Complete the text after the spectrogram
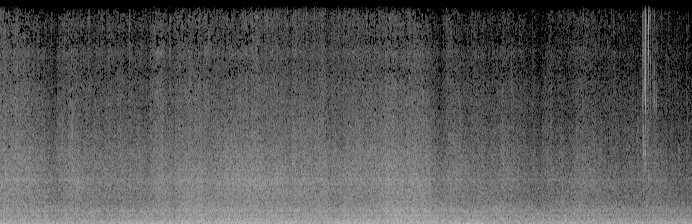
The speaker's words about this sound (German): Horche, wie der Regen an die Fenster prasselt.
